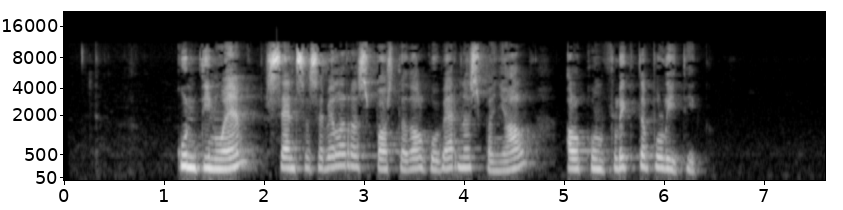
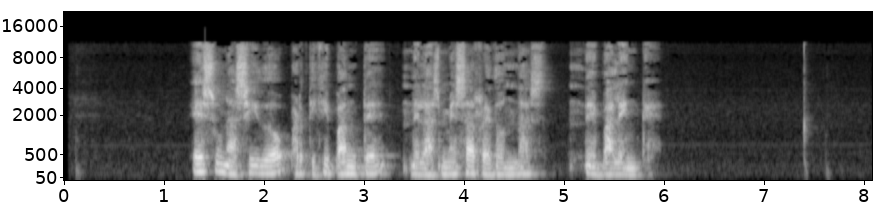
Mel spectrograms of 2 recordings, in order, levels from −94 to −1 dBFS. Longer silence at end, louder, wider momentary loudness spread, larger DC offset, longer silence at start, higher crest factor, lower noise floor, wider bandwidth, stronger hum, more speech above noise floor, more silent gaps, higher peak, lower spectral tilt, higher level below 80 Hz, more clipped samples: first, 1.3 s vs 0.65 s; about the same, -19 LUFS vs -17 LUFS; second, 14 LU vs 22 LU; neither; second, 1.15 s vs 1.3 s; about the same, 22 dB vs 20 dB; first, -76 dBFS vs -64 dBFS; about the same, 11.5 kHz vs 12 kHz; neither; first, 55 dB vs 46 dB; neither; about the same, 0 dBFS vs 0 dBFS; about the same, -2.5 dB/octave vs -3 dB/octave; second, -68 dBFS vs -52 dBFS; neither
